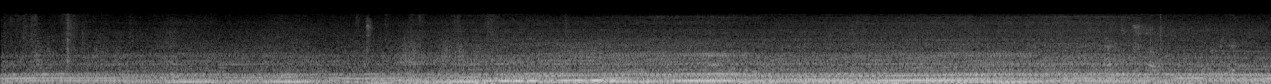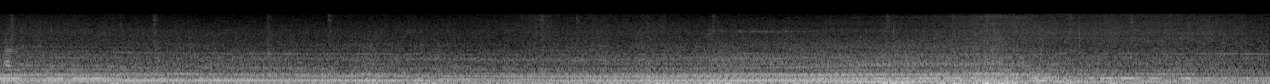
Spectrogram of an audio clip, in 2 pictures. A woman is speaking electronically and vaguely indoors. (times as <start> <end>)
11.0 13.4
